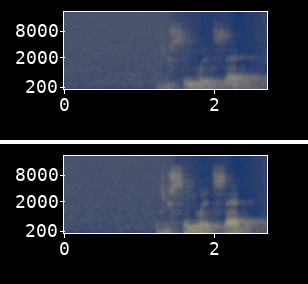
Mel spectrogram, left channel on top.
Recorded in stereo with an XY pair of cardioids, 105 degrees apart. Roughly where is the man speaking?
Right.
